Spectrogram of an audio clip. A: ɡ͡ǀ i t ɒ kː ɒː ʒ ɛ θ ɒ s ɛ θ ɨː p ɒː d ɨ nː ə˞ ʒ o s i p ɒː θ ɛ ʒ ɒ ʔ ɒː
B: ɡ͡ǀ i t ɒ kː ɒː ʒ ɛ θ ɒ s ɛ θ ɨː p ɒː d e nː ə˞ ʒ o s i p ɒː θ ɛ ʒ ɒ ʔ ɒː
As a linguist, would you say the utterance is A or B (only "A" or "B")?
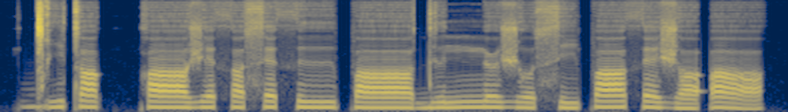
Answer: A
